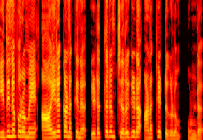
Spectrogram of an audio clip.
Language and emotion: Malayalam, neutral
